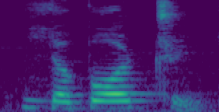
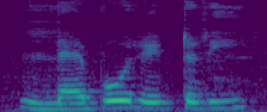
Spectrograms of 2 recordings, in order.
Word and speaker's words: laboratory: Laboratory. It's not laboratory, it's laboratory. So the next word is basically.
